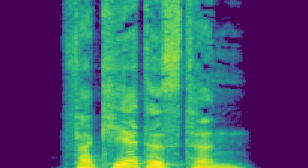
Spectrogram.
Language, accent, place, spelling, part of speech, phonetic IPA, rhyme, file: German, Germany, Berlin, verkehrtesten, adjective, [fɛɐ̯ˈkeːɐ̯təstn̩], -eːɐ̯təstn̩, De-verkehrtesten.ogg
- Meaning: 1. superlative degree of verkehrt 2. inflection of verkehrt: strong genitive masculine/neuter singular superlative degree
